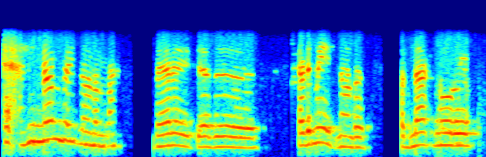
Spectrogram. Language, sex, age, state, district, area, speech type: Kannada, female, 45-60, Karnataka, Koppal, urban, conversation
